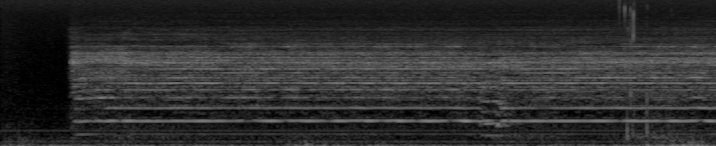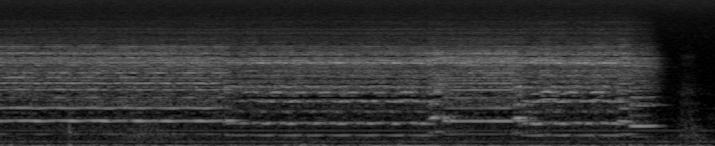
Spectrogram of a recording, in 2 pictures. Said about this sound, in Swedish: Och, det, och den tredje är ju en eh, nej flöjt mm. från Iran då.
